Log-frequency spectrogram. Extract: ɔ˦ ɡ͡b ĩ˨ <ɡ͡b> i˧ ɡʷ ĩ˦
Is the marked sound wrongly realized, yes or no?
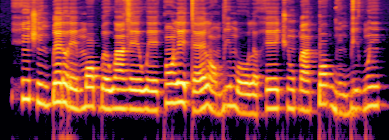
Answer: no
